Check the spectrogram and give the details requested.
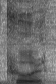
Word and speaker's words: poules: Bonjour les poules. I'm not pronouncing the L enough. Otherwise it sounds like I'm saying good morning lice.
